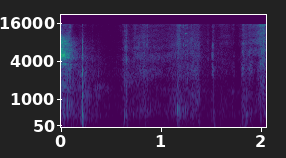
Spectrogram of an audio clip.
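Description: Faint handling sounds of a padded fabric carrying case being lifted: a few soft, scattered knocks and rustles.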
